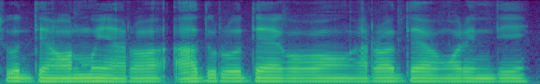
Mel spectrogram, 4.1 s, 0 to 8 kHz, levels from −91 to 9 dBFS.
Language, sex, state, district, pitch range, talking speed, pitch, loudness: Chakma, male, Tripura, Unakoti, 110-115 Hz, 150 wpm, 115 Hz, -17 LUFS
